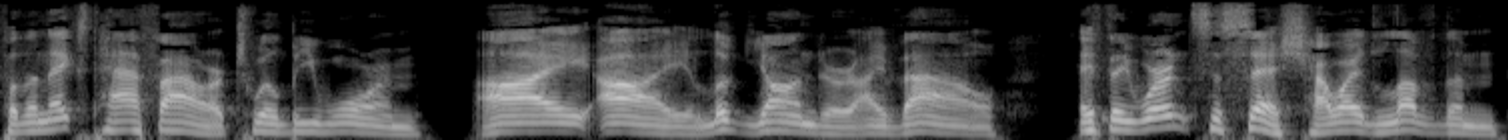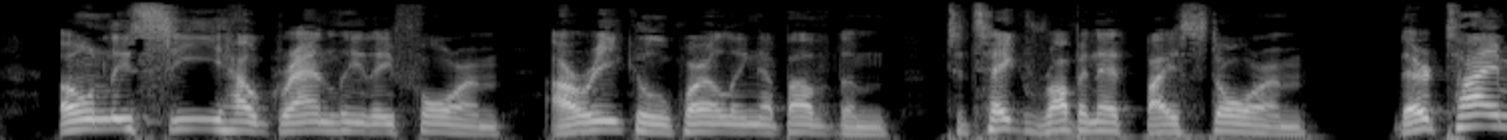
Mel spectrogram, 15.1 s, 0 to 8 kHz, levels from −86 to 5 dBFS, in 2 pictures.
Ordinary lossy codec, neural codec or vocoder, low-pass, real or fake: MP3, 32 kbps; none; 7.2 kHz; real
